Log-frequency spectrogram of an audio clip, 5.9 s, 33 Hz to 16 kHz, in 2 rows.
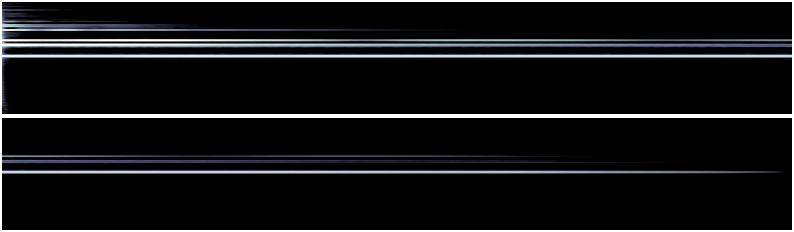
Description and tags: This is a recording of a burmese temple plate bell/gong. My parents bought this instrument for me. It comes from the samples I made whilst making the music for the show 'Little Leap Forward' by Horse + Bamboo theatre company in 2009.
bell, metal, little, bong, percussion, theatre, leap, asian, burma, forward, gong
